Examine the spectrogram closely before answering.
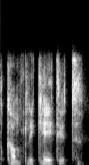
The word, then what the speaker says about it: complicated: Okay, when I say, for example, complicated, so what is the stressed syllable? Complete. Okay, so the first syllable or the second syllable? First. First, okay, good.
